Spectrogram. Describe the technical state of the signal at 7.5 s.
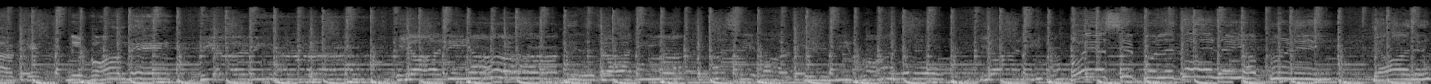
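At 7.5 s the audio is intact, with no technical fault present at that moment.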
